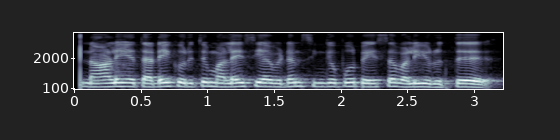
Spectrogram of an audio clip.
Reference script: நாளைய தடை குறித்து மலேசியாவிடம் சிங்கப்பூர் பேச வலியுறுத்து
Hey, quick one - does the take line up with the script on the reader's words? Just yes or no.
yes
